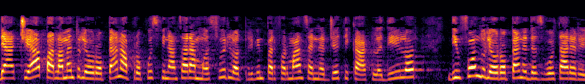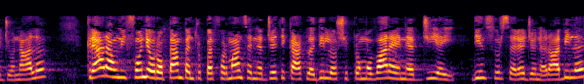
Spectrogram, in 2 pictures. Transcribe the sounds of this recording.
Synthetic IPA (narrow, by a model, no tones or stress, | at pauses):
d̪e̞at͡ʃe̞japarlame̞nt̪ule̞uɾo̞peanapɾo̞pusfinant̪saɾeaməsuɾilo̞rpɾivind̪̚pe̞rfo̞rmant̪sae̞ne̞rd͡ʒe̞t̪ikəakləd̪iɾilo̞r | d̪info̞nd̪ule̞uɾo̞peand̪ed̪e̞zvo̞lt̪aɾe̞ɾe̞d͡ʒio̞nalə | kɾe̞aɾeaunujfo̞nd̪e̞uɾo̞peanpe̞nt̪ɾupe̞rfo̞rmant̪səene̞rd͡ʒe̞t̪ikəakləd̪iɾilo̞rʃipɾo̞mo̞vaɾeaene̞rd͡ʒije̞j | d̪insurse̞ɾe̞d͡ʒe̞ne̞ɾabile̞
